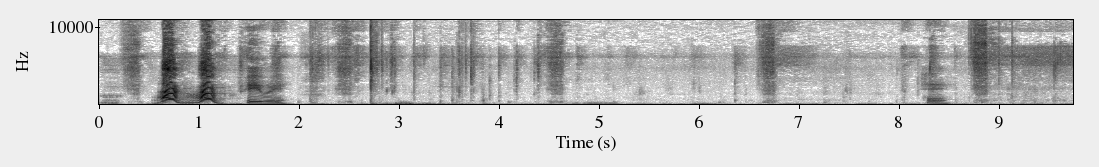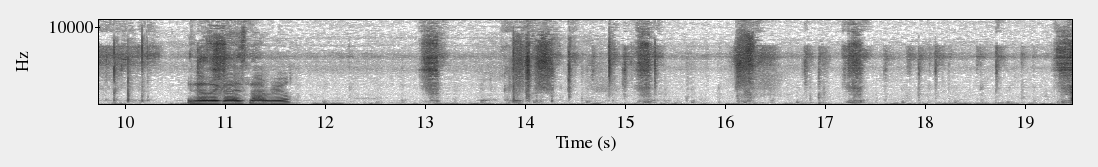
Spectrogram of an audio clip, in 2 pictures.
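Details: Small dog barking at a statue around New York: a burst of high barks at the start, then scattered quieter yips and a short growling bark near the middle, over low rumbling background noise.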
